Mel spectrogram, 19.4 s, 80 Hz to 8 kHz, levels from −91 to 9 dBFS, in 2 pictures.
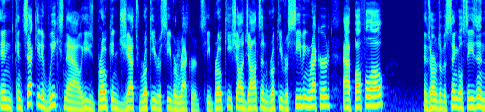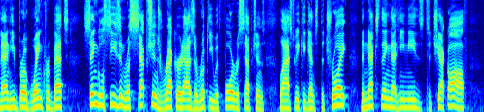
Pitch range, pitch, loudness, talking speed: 150-180 Hz, 160 Hz, -26 LUFS, 165 wpm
